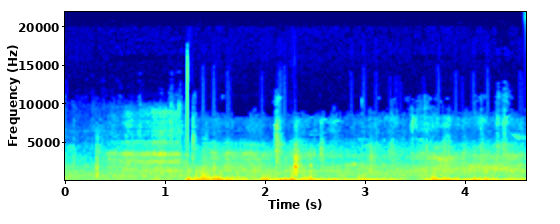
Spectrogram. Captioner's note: wind blows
